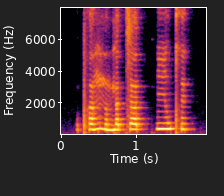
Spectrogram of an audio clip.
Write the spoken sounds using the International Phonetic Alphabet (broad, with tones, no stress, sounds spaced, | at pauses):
pʰ ɐ˨˥ ŋ n̪ ɐ˨˩ m j ɐ˧ t̚ s ɐ˧ t̚ | iː˨˧ w kʰ ɪ˨˥ k̚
